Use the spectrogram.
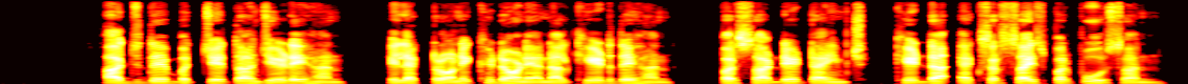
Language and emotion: Punjabi, neutral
